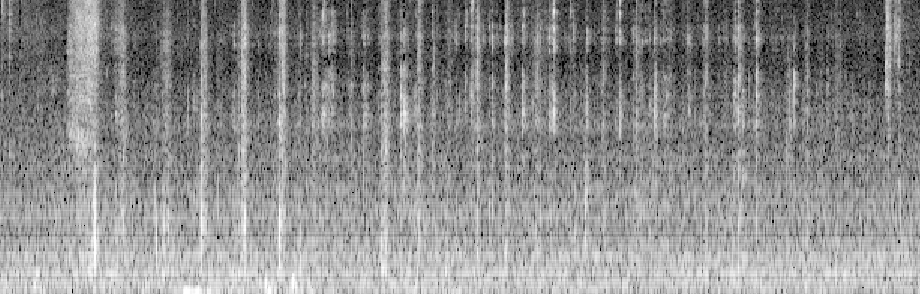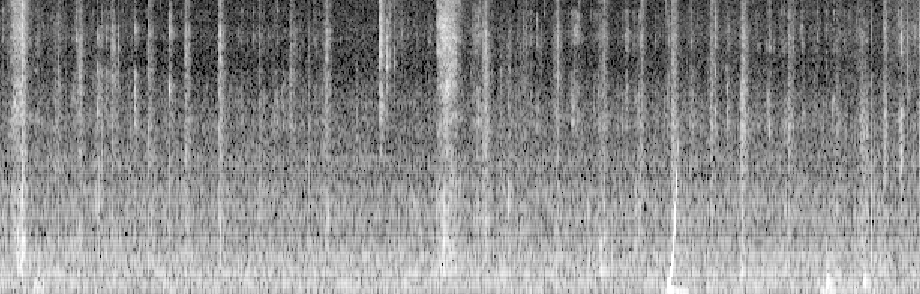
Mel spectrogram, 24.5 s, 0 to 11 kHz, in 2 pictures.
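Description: Close-up chewing and biting of kimbap rolls and spicy ramyun noodles: small wet mouth clicks and soft crunches scattered through. A single sharp knock about 21 seconds in is the loudest sound.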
